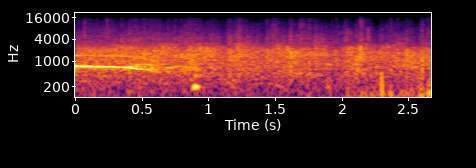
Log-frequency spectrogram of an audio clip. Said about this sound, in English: Clap for me, thank you.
